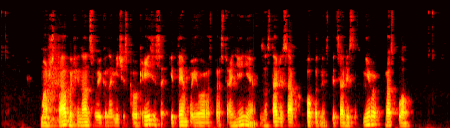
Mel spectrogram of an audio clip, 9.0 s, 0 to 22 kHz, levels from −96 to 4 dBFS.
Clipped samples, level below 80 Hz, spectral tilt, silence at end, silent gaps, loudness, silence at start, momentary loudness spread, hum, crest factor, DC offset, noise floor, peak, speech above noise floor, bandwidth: under 0.1%; -58 dBFS; -6 dB/octave; 0.8 s; none; -26 LUFS; 0.8 s; 8 LU; none; 22 dB; under 0.1%; -71 dBFS; -4 dBFS; 46 dB; 16.5 kHz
